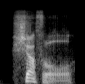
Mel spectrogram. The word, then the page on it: shuffle: British English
